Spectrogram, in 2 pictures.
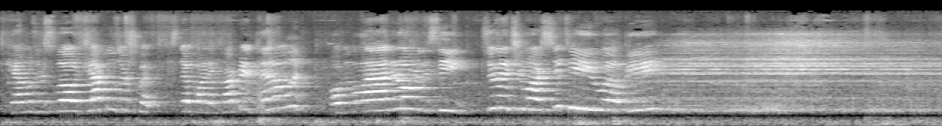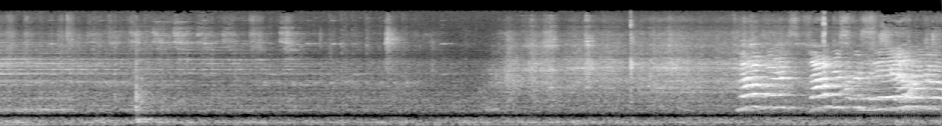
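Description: A woman sings loudly with vibrato in a large hall.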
